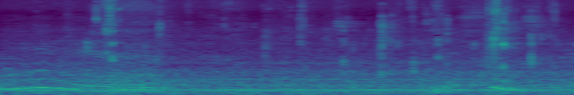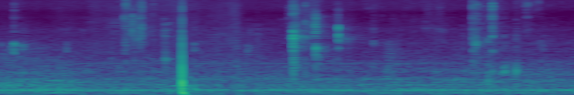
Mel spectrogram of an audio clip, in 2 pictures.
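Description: Close-up chewing of soft oven fries dipped in ketchup: wet mouth clicks and smacks, with one sharper click partway through. A steady low hum runs underneath.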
